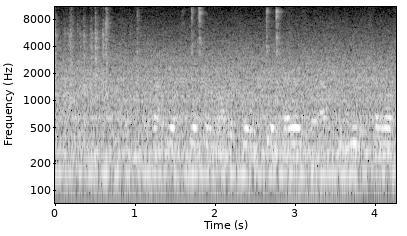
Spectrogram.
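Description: Faint, scattered clicks of a computer keyboard and mouse, over a low room hum with faint voice-like sounds in the background.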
